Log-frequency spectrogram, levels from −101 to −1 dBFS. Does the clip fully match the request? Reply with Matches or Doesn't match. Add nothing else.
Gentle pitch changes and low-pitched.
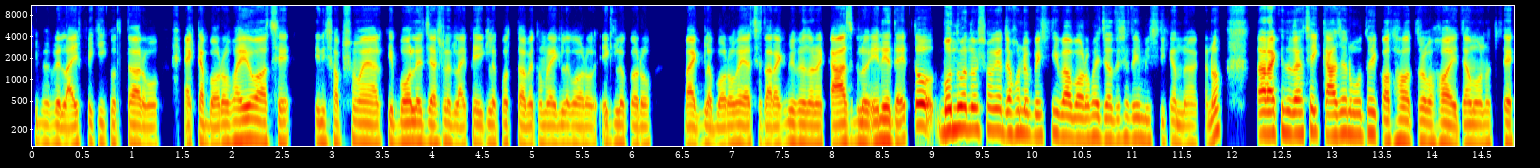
Doesn't match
